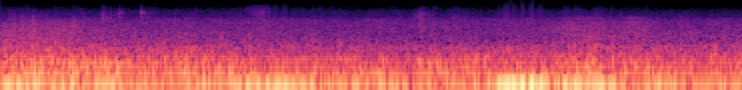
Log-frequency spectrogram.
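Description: Heavy rain and wind in a thunderstorm in the game Risen form a dense, steady roar, with low rumbling swells and one stronger surge partway through.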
